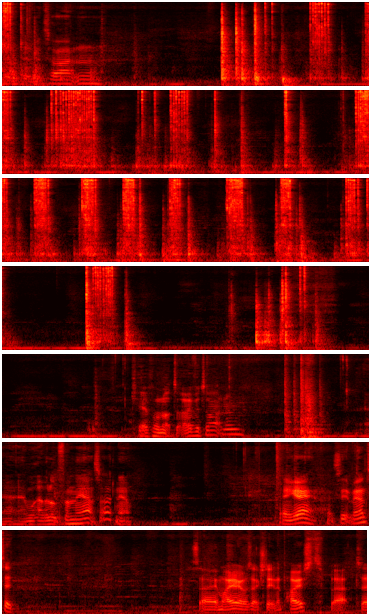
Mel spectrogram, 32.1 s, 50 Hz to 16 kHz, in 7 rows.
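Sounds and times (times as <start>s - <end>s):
socket ratchet clicking: 3.2s - 7.4s, 8.0s - 13.9s, 14.8s - 15.3s.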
